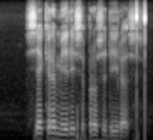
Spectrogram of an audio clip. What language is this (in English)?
Afrikaans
